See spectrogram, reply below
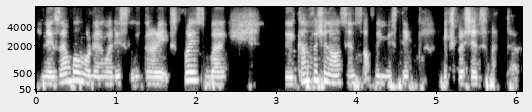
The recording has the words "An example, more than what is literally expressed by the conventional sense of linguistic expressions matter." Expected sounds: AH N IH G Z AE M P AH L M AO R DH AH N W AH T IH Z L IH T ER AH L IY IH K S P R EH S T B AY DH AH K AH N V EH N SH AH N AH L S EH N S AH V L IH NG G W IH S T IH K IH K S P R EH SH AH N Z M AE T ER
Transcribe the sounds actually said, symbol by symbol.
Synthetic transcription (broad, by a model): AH N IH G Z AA M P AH L M AO R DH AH N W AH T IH S L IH T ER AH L IY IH K S P R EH S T B AY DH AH K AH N F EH SH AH N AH L S EH N S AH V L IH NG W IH S T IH K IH K S P R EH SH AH N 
